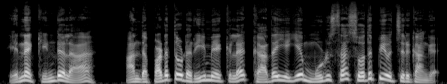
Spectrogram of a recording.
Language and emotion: Tamil, angry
